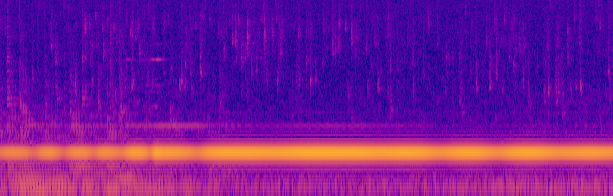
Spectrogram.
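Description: Clear quartz crystal singing bowl, held in the hand and sung by circling a wand around its rim. It gives one pure, steady tone that swells over the first couple of seconds, then holds with a slow waver in loudness.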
